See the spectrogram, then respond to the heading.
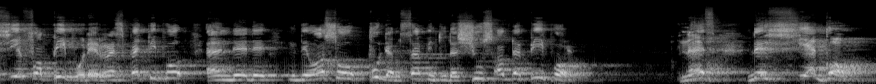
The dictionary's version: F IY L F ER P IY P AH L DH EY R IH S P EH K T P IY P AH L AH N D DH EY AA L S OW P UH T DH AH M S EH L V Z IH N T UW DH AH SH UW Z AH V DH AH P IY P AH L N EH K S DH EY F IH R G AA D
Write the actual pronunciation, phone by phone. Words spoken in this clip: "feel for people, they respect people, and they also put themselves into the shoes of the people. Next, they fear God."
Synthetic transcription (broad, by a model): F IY F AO P IY P AH L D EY R IH S P EH K T P IY P AH L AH N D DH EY AA L S OW P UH T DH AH M S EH L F IH N T UW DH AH SH UW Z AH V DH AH P IY P AH L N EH S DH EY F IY G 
